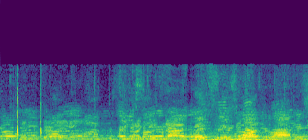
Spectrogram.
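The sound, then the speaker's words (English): A crowd gathers at a Green Party political rally: overlapping voices and chatter build into a broad murmur that grows louder toward the end. “A crowd is starting to gather.”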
